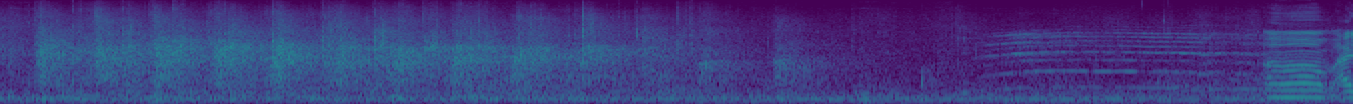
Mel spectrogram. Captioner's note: applause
